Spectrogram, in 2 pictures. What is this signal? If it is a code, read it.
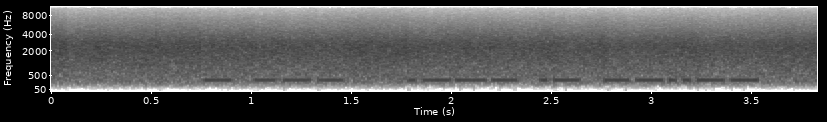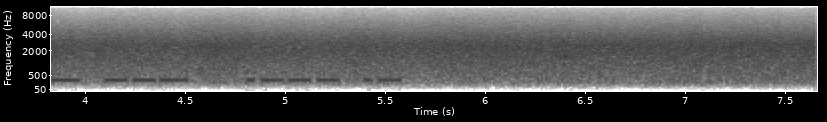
Morse code, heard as a keyed tone, hand-sent with a bug key, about 34 wpm, 320 Hz, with heavy radio static. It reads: TO JA, TO JA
